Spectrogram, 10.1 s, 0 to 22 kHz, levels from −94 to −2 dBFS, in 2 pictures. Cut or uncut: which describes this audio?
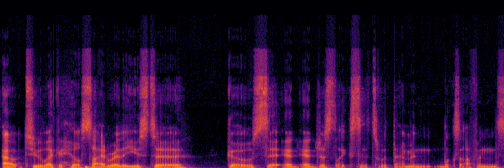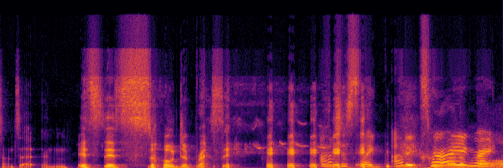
cut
